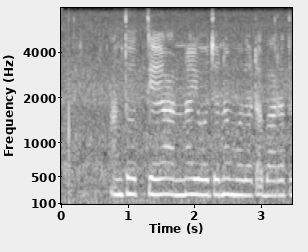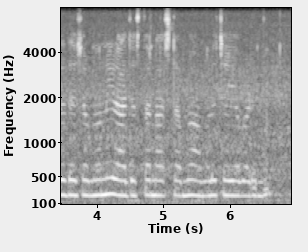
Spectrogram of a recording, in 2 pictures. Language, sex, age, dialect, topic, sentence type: Telugu, male, 31-35, Telangana, agriculture, statement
